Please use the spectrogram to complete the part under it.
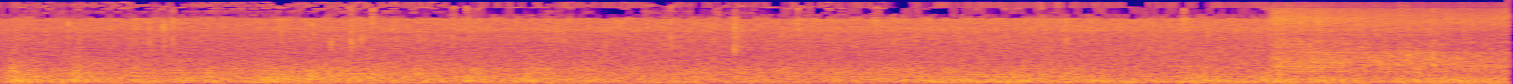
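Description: Heavy rain pours steadily in Singapore, a dense continuous roar close by, with thunder rumbling low beneath it throughout and the downpour swelling slightly near the end.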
